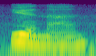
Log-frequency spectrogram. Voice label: "yuenan", Chinese; Vietnam = Yue4-nan2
